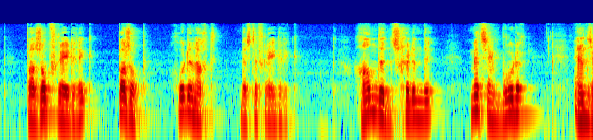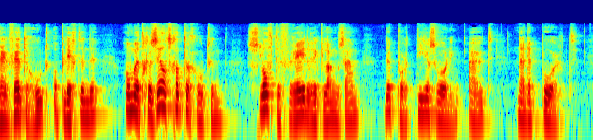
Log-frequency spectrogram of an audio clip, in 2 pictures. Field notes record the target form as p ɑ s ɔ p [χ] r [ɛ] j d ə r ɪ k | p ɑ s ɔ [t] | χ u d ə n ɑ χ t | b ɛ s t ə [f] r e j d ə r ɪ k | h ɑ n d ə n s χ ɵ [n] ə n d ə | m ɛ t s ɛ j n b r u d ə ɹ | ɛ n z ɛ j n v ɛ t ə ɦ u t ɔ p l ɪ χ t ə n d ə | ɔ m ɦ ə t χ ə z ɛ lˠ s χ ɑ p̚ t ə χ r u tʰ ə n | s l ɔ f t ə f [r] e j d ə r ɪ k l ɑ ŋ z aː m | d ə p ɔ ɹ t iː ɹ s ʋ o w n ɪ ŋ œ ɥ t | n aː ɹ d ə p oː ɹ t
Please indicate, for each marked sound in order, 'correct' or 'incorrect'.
incorrect: f, incorrect: e, incorrect: p, correct, incorrect: d, correct

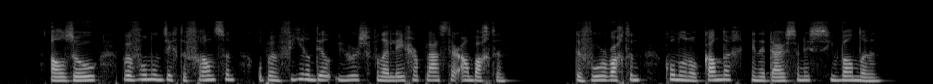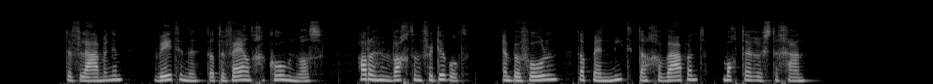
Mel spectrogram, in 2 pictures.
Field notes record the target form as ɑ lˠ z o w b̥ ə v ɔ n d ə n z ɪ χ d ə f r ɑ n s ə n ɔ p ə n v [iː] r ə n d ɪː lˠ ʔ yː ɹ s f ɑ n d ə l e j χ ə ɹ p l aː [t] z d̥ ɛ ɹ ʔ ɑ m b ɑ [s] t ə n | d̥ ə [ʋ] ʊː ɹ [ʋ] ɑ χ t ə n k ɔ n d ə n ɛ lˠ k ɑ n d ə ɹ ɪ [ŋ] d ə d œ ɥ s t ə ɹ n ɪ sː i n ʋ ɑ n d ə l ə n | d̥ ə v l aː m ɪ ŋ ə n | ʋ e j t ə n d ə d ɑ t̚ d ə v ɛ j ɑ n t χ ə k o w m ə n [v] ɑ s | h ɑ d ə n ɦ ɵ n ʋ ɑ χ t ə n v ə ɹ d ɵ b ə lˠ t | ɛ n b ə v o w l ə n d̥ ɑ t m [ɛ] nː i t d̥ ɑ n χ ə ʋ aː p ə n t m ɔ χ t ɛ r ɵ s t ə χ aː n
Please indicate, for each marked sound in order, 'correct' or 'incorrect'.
correct, correct, incorrect: χ, incorrect: v, correct, incorrect: n, incorrect: ʋ, correct

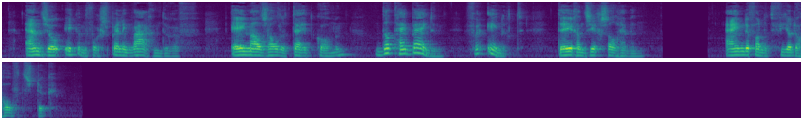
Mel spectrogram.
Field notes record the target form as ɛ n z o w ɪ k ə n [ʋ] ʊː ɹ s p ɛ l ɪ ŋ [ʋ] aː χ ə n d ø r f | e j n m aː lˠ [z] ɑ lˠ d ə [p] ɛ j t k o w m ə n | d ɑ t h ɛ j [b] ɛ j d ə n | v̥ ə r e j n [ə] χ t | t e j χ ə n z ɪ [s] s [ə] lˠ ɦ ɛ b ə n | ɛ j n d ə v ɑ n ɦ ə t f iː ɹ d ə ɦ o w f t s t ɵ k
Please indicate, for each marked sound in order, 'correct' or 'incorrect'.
incorrect: v, correct, correct, incorrect: t, correct, correct, incorrect: χ, incorrect: ɑ

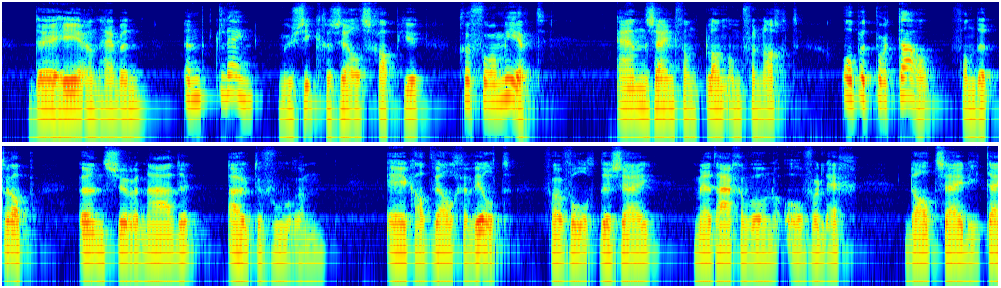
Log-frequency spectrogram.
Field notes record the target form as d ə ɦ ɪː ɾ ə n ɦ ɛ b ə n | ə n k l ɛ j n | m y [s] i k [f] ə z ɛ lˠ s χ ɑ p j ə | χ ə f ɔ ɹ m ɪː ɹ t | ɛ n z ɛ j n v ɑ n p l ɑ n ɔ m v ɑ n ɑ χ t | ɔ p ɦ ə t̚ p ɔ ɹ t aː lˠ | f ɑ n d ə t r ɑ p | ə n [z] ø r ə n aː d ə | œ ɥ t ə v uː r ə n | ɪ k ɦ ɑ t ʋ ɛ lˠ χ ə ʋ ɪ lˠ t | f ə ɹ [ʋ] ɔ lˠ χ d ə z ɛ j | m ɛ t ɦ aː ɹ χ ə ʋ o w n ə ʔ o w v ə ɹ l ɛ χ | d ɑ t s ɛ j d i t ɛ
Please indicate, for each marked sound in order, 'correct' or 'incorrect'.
incorrect: z, incorrect: χ, incorrect: s, incorrect: v

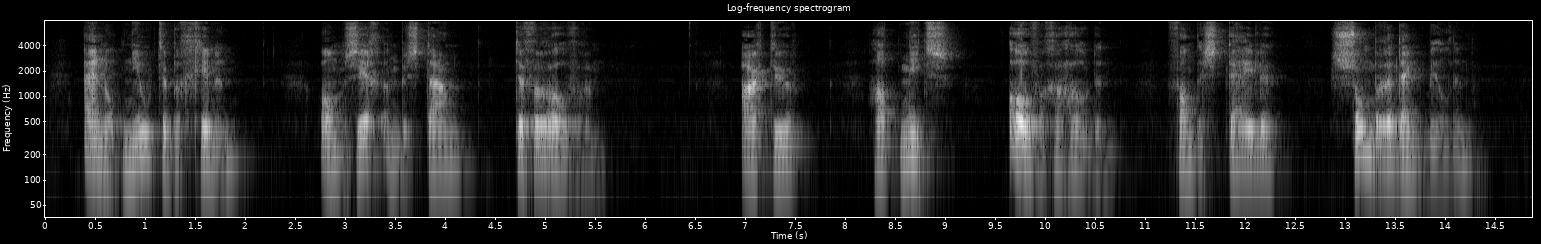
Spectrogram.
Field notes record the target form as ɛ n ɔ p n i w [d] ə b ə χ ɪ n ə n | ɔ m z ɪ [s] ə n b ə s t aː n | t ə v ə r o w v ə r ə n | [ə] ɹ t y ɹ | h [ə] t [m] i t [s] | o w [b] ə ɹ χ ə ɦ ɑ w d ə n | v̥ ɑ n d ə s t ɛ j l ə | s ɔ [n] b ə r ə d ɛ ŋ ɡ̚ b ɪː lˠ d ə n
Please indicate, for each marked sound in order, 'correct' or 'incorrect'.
incorrect: t, incorrect: χ, incorrect: ɑ, incorrect: ɑ, incorrect: n, correct, incorrect: v, incorrect: m

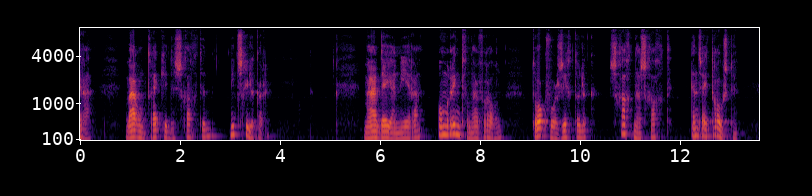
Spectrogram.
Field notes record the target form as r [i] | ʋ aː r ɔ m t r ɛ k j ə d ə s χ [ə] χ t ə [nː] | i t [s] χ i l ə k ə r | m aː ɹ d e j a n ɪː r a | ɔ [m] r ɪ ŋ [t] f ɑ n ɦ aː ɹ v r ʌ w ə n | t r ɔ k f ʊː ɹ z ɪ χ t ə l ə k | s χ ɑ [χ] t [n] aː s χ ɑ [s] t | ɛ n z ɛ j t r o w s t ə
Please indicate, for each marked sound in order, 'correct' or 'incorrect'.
incorrect: a, incorrect: ɑ, correct, correct, correct, correct, correct, correct, incorrect: χ

